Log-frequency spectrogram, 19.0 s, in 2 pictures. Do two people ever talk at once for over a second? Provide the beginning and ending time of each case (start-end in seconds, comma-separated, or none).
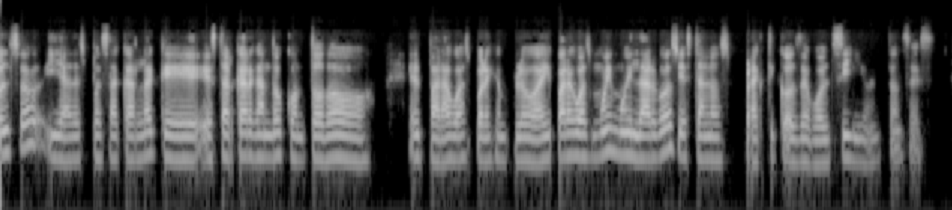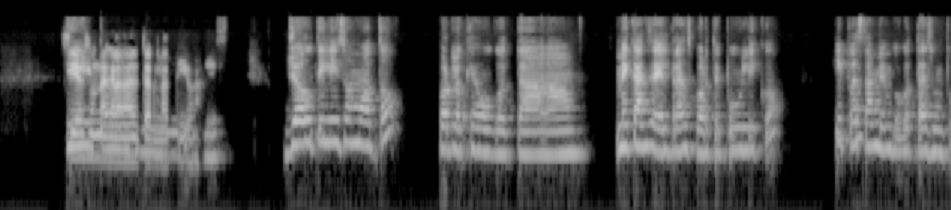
10.2-11.6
